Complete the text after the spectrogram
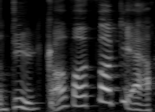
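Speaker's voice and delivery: lightly put-on pumped-up voice; imitating friend. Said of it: "He's all".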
